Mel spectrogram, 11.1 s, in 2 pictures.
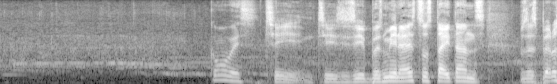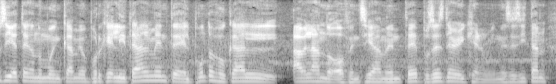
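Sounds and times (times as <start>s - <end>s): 
applause from team staff: 0.0s - 11.1s
speech: 2.1s - 11.1s.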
